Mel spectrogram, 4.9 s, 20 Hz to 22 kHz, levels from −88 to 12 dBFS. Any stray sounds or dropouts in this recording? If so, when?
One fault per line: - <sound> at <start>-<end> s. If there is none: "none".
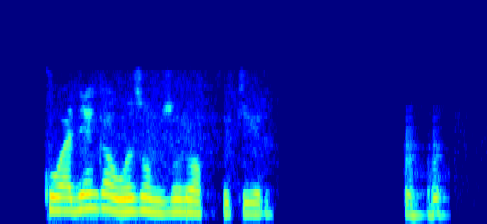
- laugh at 4.0-4.5 s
